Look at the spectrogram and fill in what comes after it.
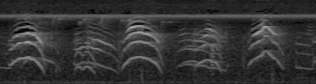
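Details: Several newborn kittens crying for their absent mother out of hunger while she searches for food; shrill arching mews, rising then falling, come roughly every half to one second over a constant high-pitched hum.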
